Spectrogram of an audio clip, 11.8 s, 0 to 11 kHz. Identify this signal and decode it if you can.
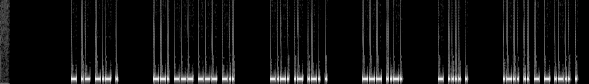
Morse code, heard as a keyed tone, about 36 wpm, 700 Hz. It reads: TAKE GOOD CARE OF THE LITTLE
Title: 3x Word-Spacing - Sentences from Top 400 Words - 35wpm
